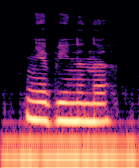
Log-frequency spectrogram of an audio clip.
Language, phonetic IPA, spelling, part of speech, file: Polish, [ɲɛˈvʲĩnːɨ], niewinny, adjective, Pl-niewinny.ogg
